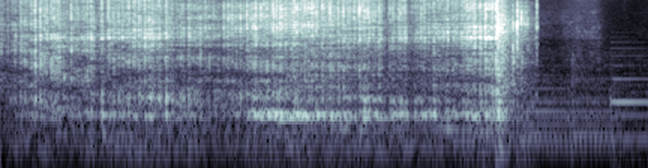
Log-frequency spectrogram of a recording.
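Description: Paper tear strip being ripped off around the seal of a MacBook Air box: a continuous tearing that ends suddenly about three and a half seconds in, as the strip comes free.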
